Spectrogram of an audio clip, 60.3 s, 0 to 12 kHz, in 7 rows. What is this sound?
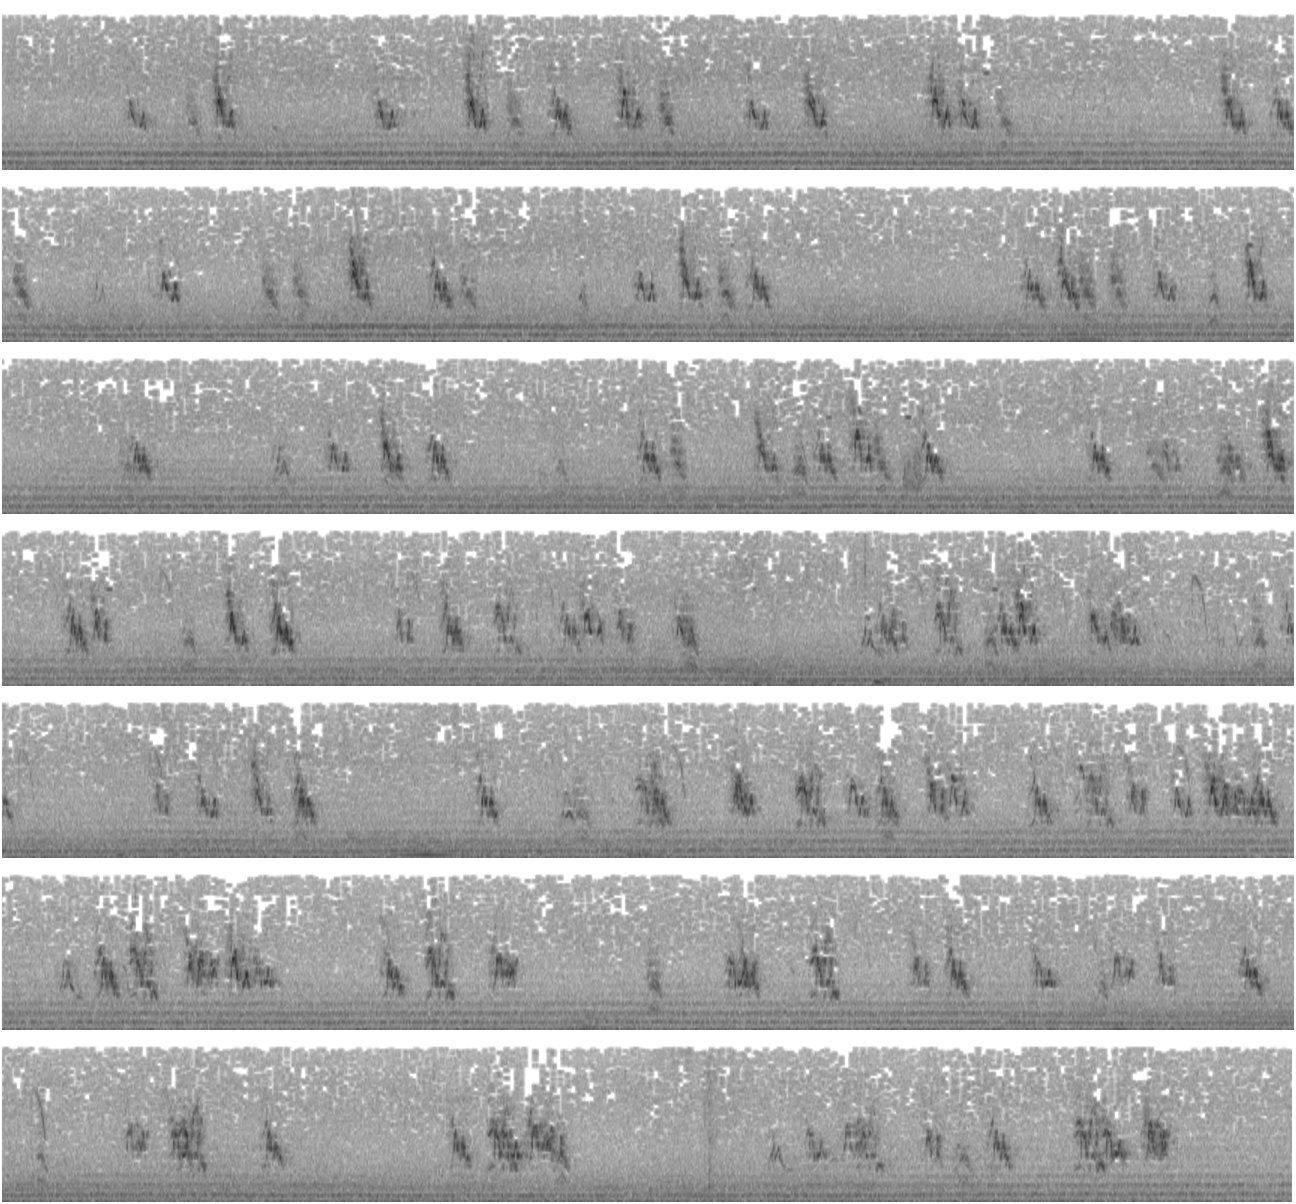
20180401.marsh-013.mosquito
Marsh ambiance, dominated by buzzing of mosquito clouds and House Sparrow chirps. Clippy XLR EM172 Matched Stereo Pair (FEL Communications Ltd) into Sound Devices Mixpre-3. Recorded near Centro de Visitantes Jose Antonio Valverde (Doñana National Park, Spain)
spring, marshes, donana, mosquito, south-spain, insects, birds, buzzing, swarm, chirp, field-recording, nature, ambiance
